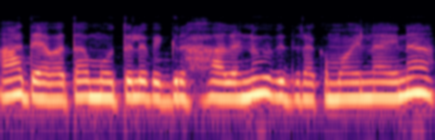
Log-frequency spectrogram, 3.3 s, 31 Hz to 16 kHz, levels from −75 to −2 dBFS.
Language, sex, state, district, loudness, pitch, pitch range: Telugu, female, Andhra Pradesh, Chittoor, -12 LUFS, 205 Hz, 200-215 Hz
